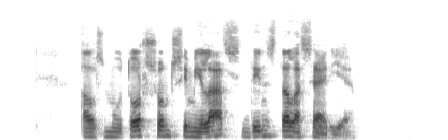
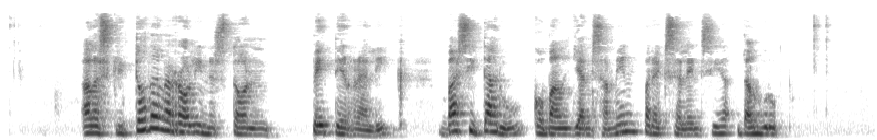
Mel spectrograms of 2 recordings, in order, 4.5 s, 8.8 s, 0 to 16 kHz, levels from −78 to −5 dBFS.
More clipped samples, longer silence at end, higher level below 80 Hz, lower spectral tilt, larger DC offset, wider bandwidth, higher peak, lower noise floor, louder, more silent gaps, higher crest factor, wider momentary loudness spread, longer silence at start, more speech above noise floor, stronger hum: neither; first, 0.95 s vs 0.6 s; first, -68 dBFS vs -76 dBFS; about the same, -5 dB/octave vs -4.5 dB/octave; neither; second, 10 kHz vs 11.5 kHz; about the same, -8 dBFS vs -8 dBFS; first, -78 dBFS vs -64 dBFS; second, -28 LUFS vs -25 LUFS; neither; about the same, 22 dB vs 18 dB; about the same, 10 LU vs 11 LU; about the same, 0.8 s vs 0.8 s; first, 50 dB vs 39 dB; neither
